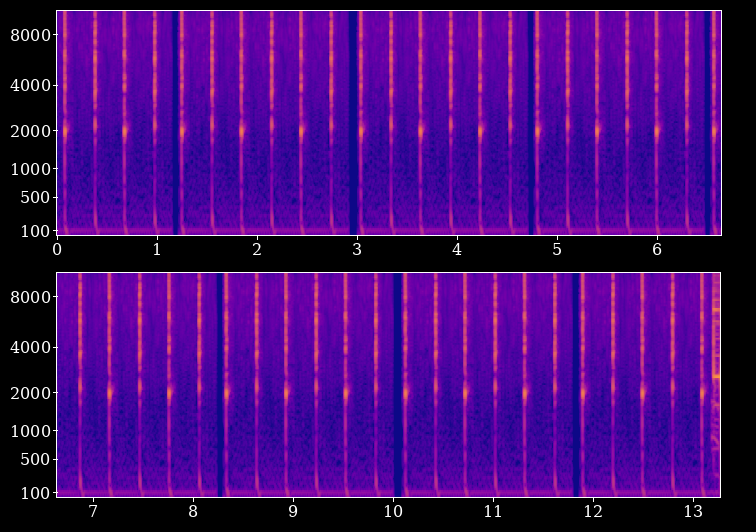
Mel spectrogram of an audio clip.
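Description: A clock-ticking sound effect counting down a quiz: sharp, even ticks, a little under two a second, over a faint steady low hum.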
